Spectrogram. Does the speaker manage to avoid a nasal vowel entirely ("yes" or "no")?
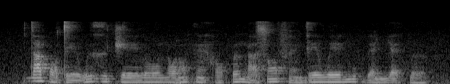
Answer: no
